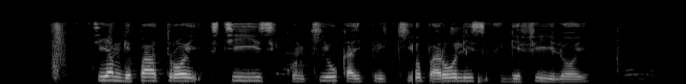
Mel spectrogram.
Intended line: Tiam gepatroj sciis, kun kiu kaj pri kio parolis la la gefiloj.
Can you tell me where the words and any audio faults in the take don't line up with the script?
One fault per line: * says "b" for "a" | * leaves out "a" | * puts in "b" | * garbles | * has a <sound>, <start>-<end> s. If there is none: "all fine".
* has a dropout, 4.1-4.2 s
* leaves out "la"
